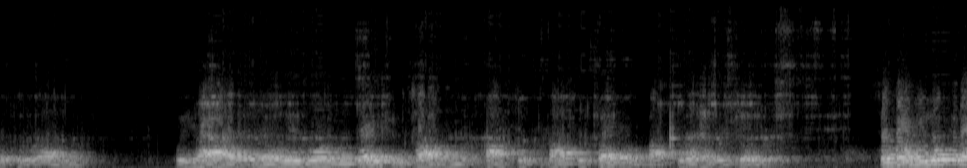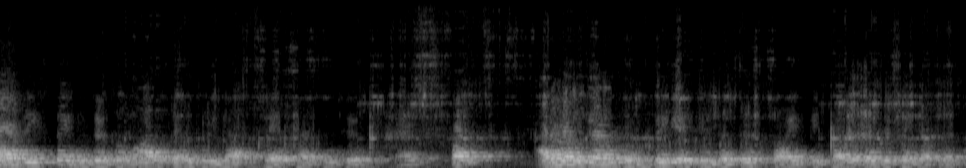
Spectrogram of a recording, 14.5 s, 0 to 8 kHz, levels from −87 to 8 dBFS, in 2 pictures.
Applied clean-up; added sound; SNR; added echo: neural separator model SepFormer DNS4.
